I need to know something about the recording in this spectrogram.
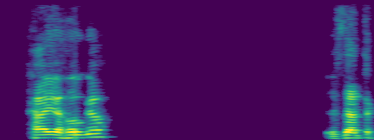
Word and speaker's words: Cuyahoga: I assume that it's Cuyahoga. Is that right? Cuyahoga? Is that the correct pronunciation?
